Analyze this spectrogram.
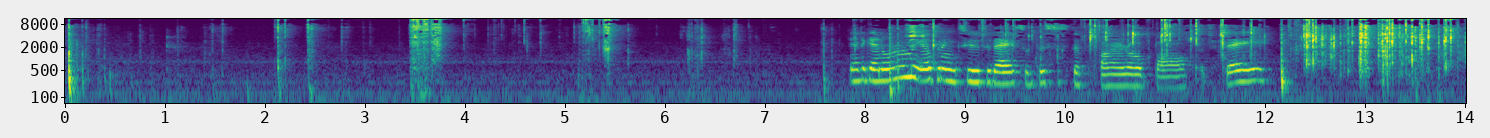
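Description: A plastic wrapper crinkles and rustles as it is peeled open.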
